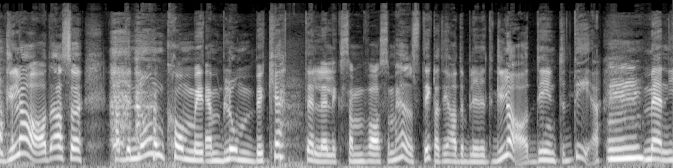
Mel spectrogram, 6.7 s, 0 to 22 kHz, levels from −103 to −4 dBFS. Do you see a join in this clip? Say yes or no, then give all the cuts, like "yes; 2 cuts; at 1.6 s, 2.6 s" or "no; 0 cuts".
yes; 2 cuts; at 2.1 s, 4.3 s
